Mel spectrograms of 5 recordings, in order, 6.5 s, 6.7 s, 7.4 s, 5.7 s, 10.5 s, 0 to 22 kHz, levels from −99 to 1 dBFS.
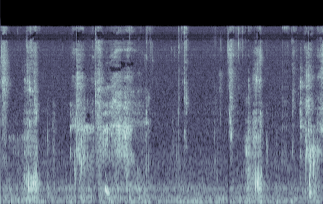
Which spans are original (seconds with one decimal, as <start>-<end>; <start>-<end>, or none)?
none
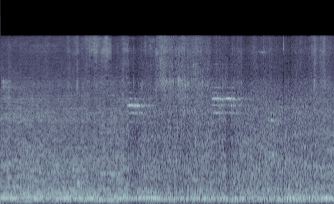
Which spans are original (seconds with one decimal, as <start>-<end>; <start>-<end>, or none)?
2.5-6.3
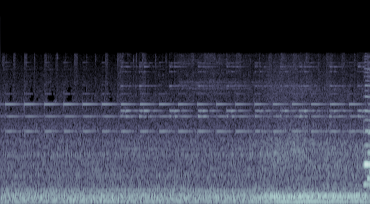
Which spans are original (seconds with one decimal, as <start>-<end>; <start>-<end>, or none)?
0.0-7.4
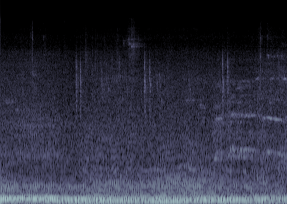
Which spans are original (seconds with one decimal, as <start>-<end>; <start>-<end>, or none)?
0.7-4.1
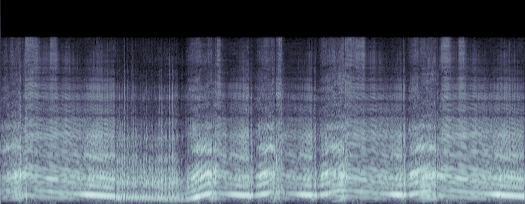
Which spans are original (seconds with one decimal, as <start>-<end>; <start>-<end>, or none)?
0.0-4.9; 5.7-10.5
